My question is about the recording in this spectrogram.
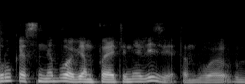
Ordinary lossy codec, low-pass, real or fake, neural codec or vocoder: Opus, 32 kbps; 7.2 kHz; real; none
